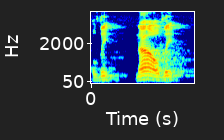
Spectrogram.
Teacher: Ujung lidah bersama ujung gigi seri atas. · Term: Dha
